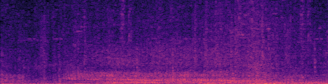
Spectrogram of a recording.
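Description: Spinning blade trap in the video game Metal Gear Survive, a dense continuous whirring, grinding mechanical clatter held at steady loudness throughout, with no voices.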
